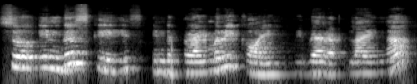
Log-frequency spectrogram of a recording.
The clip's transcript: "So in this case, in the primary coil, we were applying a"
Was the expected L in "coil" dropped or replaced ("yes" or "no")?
yes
